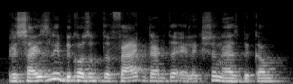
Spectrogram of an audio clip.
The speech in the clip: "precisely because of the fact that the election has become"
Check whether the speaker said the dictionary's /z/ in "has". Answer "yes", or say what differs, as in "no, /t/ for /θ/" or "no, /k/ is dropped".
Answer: yes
